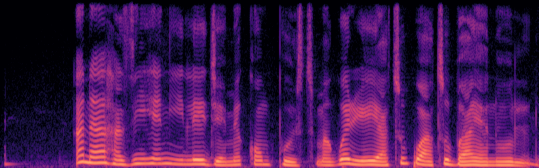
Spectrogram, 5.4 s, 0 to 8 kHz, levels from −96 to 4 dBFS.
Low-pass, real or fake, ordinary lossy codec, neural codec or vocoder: none; real; none; none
